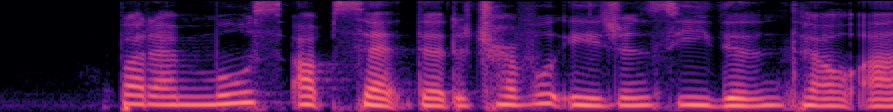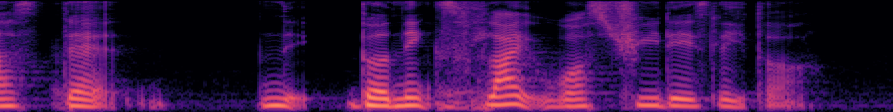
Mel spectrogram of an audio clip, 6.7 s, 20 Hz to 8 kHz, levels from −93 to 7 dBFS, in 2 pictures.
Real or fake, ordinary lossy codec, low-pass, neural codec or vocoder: real; none; none; none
